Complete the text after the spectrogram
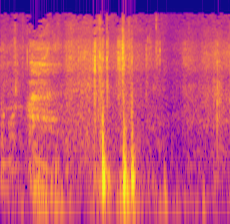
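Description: A wooden hive lid knocks and scrapes.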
